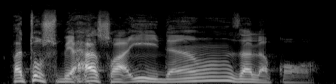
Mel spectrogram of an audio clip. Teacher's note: هر دو صاد یعنی فتصبح و صعیدا، هر دو از حروف استعلاء هستن، غلیظ تلفظ میشن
